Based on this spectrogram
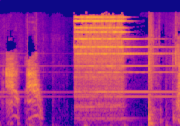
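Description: A telephone bell rings in a bicycle shop: one long, bright, buzzy ring, then a second ring after a short pause. A few brief sounds come before the first ring.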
